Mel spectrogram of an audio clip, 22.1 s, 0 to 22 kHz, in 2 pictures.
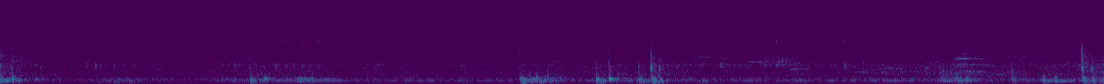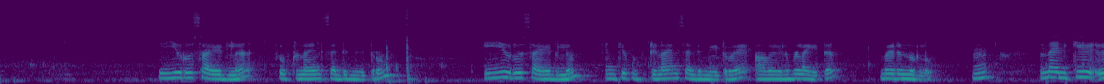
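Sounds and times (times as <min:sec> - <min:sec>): faint keyboard typing: 0:00.0 - 0:01.5, 0:02.2 - 0:03.9, 0:04.5 - 0:09.0, 0:09.6 - 0:12.0, 0:13.1 - 0:15.7.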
